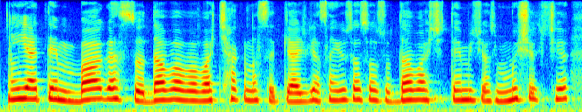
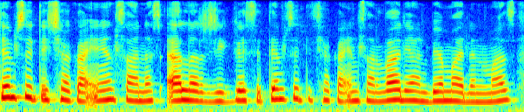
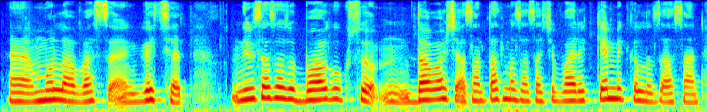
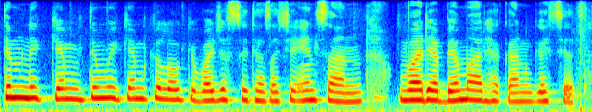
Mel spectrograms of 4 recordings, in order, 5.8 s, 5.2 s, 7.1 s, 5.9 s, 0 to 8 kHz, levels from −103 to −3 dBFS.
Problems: constant background noise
